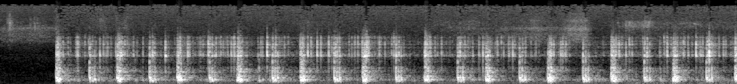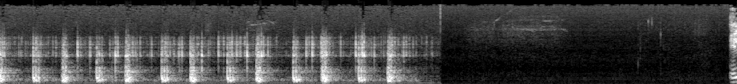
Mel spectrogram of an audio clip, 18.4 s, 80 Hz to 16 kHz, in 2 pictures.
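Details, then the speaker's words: Regular heart sounds about 77 beats a minute over a steady low hum, with a loud pulmonary component of the second heart sound (loud P2) heard at the apex. "el aumento de su intensidad se oye en la hipertensión arterial en efecto se dice que el segundo ruido es intenso en el foco aórtico en la hipertensión arterial y en el foco pulmonar"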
